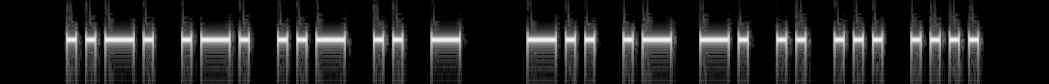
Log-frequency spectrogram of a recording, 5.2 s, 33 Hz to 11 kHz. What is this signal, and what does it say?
Morse code, heard as a keyed tone, about 25 wpm, 690 Hz. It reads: FRUIT DANISH
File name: practice / 25wpm / Difficult Words with Hints - 25wpm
